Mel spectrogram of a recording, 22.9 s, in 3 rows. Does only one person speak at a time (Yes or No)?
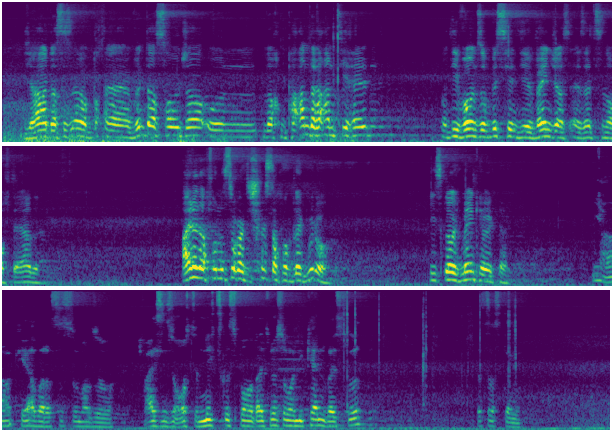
Yes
